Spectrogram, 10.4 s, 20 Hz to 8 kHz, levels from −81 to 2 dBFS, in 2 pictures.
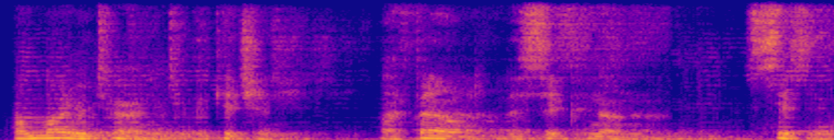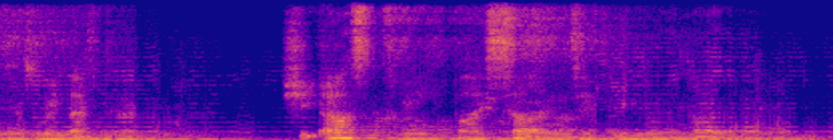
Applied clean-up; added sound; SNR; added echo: neural separator model SepFormer DNS4.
